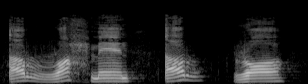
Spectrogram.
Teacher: ان اللسان بيتهز، بيتهز بيعمل حاجه زي الذبذبه كده بسيطه · Term: ارتعاد اللسان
